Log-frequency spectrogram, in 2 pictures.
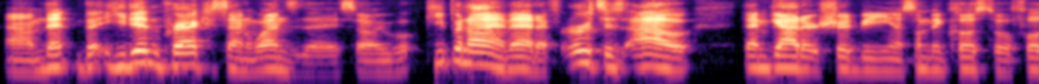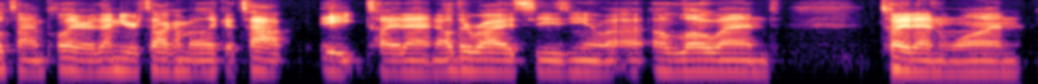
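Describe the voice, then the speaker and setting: A man's voice: mid-range voice, steady tone, bright, forceful tone, no echo. A man talking fantasy football in a casual podcast chat, full of fillers and restarts. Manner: fast, lots of filler words and restarts.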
